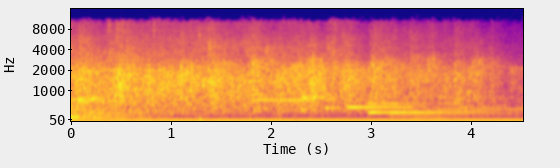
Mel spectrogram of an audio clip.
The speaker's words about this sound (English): Somebody clap your hands and say a big amen.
